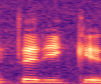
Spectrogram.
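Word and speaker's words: très: उसी तरीके से है TRES, यहाँ पर भी ई के ऊपर एक्सोग्राव है, तो होगा त्रे।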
